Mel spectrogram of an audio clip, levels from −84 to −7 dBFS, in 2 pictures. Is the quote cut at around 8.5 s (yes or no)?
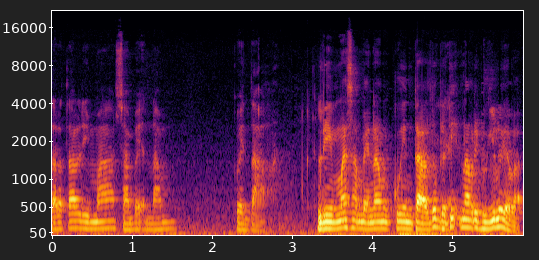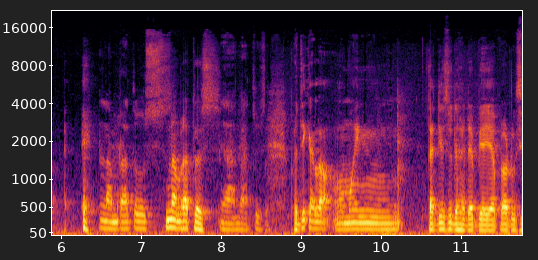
yes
